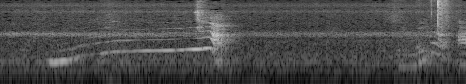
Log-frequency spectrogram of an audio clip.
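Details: Labrador Retriever, apparently named Coco, giving a drawn-out whine that climbs steadily in pitch for over a second, broken by a short sharp noise, then a softer wavering whine and a final click.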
